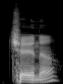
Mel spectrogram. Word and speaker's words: cena: So, however, when C comes before the letter or E, I in English, it sounds like English ch, ch. So, cena, which is, what is cena? Cena, it's just dinner.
